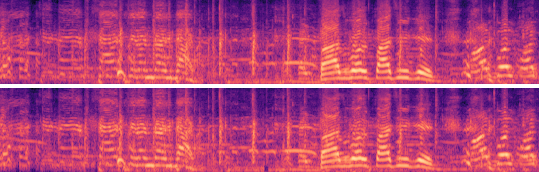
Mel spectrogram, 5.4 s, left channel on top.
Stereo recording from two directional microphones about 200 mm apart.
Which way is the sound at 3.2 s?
10° left (ahead or behind).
